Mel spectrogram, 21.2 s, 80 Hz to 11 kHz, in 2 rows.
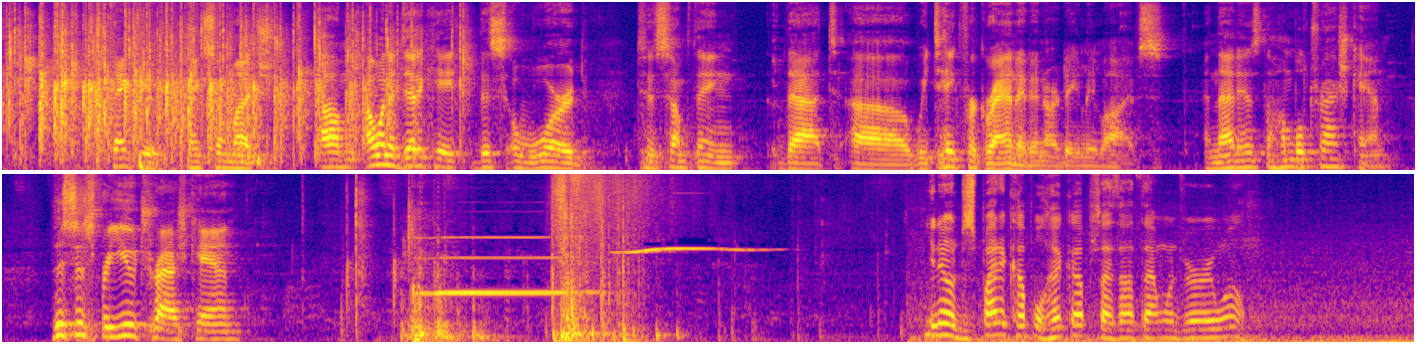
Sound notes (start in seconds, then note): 0.0 applause; 13.6 feedback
